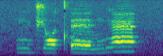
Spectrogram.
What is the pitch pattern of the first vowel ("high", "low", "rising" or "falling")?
low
